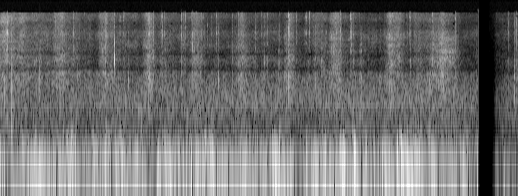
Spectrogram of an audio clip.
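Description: Footsteps walk along a path through a polder, a steady series of soft, low thuds over light outdoor noise, cutting off abruptly near the end.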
